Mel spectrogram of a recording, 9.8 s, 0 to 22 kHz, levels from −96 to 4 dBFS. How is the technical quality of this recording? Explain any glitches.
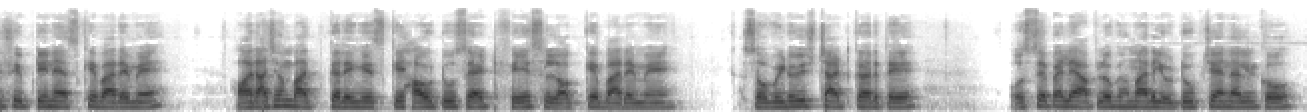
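Three brief compressed frames skipped glitches at 2.98–3.04 s, 5.86–5.90 s and 8.60–8.65 s. The decoder drops whole frames (about 46.4 ms each), so the audio jumps ahead about 150 ms at the first and about 50 ms at the others.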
